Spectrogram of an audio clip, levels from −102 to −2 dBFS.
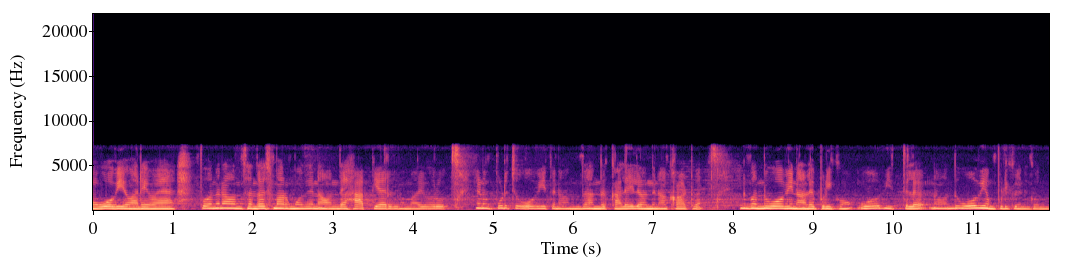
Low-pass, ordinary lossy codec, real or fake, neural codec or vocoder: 7.2 kHz; none; real; none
